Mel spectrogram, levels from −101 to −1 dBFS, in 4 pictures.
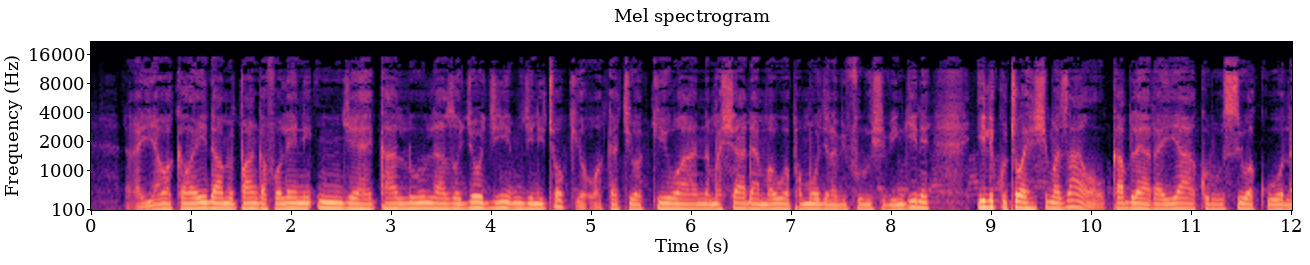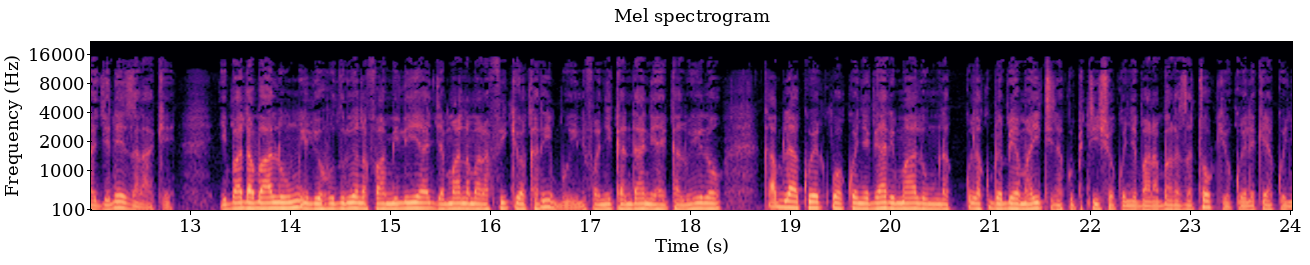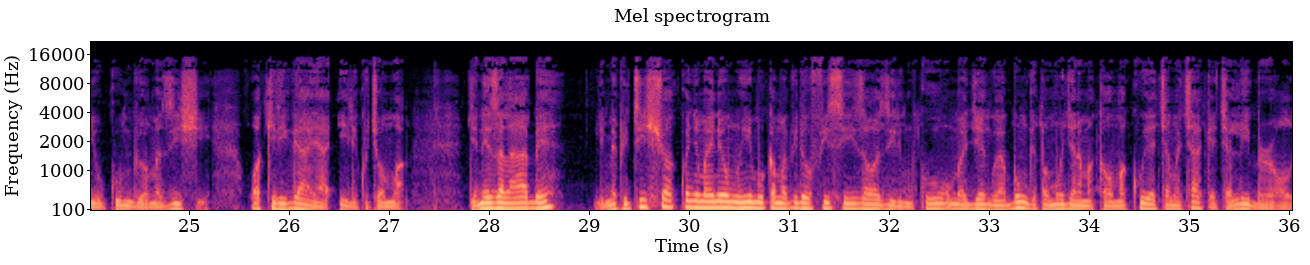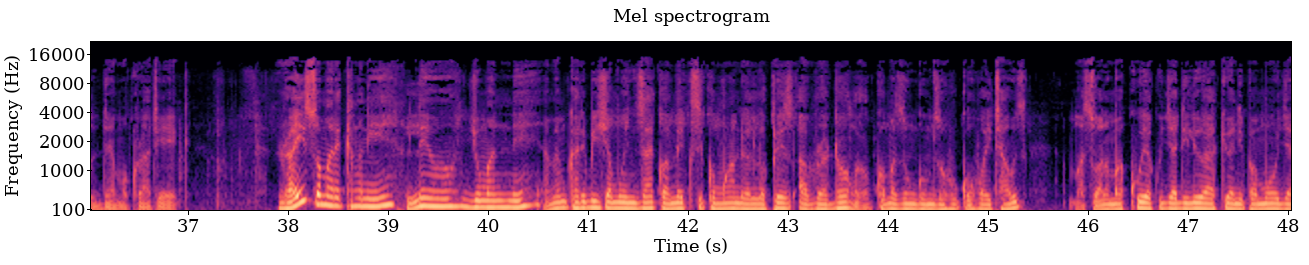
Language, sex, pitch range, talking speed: Swahili, male, 110-130 Hz, 150 wpm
